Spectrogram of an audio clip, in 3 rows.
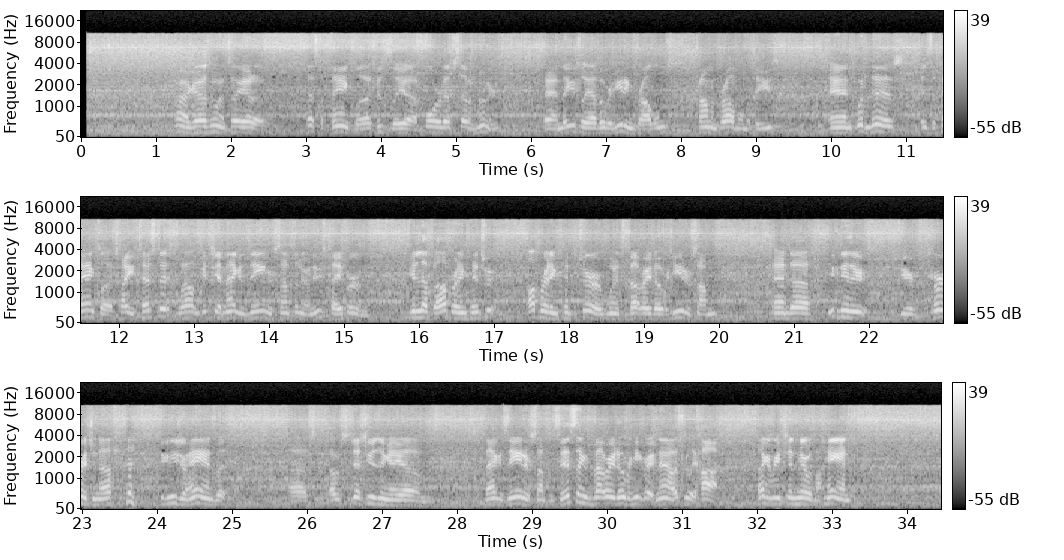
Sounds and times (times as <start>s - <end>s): Outside, urban or manmade: 0.1s - 3.4s, 4.4s - 14.3s, 14.9s - 26.6s, 29.1s - 34.4s
Speech: 1.2s - 5.6s, 6.2s - 9.3s, 10.0s - 20.0s, 20.7s - 25.0s, 25.7s - 27.7s, 28.3s - 33.3s.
